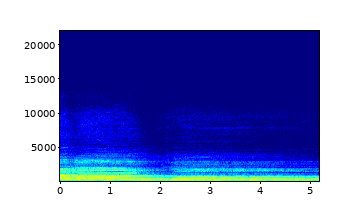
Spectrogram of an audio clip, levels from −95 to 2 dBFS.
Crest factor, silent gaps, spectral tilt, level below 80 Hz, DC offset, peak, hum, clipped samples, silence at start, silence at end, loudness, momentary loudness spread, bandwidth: 14 dB; none; -8 dB/octave; -62 dBFS; under 0.1%; -20 dBFS; none; under 0.1%; 0 s; 0 s; -36 LUFS; 8 LU; 11 kHz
